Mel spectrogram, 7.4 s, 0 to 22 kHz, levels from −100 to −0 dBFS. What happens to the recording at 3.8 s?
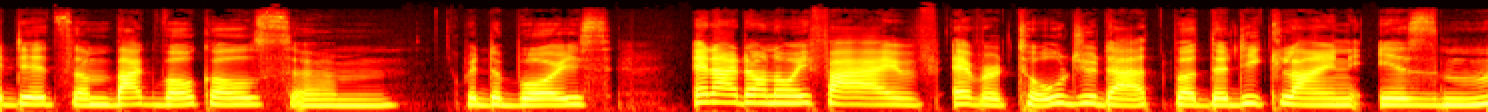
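Nothing goes wrong at 3.8 s; the speech carries on intact through that moment.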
